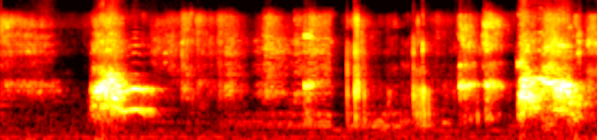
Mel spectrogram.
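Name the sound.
dog barking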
